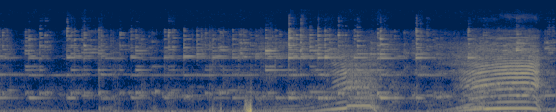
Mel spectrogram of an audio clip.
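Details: Free-ranging cattle, cows with their calves, coming down from the hills; a continuous jangle of cowbells throughout, then two rising, harmonic moos in the last three seconds, the second one long and loud.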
